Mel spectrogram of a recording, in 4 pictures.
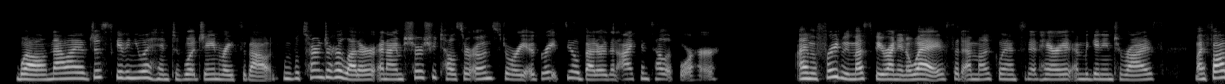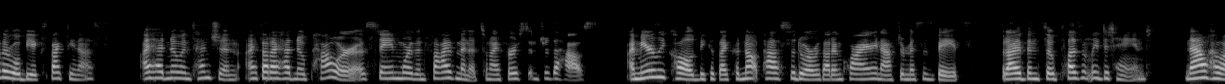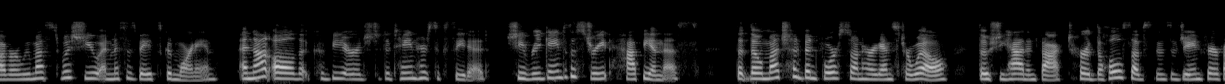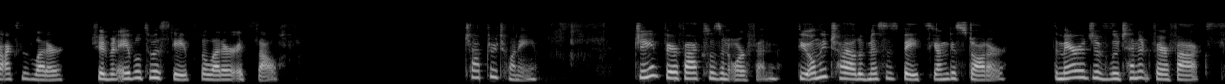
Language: English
